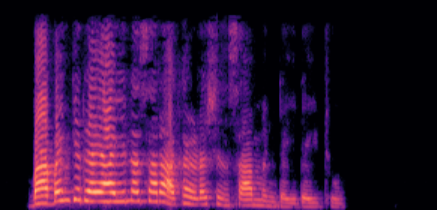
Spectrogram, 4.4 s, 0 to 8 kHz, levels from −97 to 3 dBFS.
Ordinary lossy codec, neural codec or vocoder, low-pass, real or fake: AAC, 48 kbps; none; 7.2 kHz; real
